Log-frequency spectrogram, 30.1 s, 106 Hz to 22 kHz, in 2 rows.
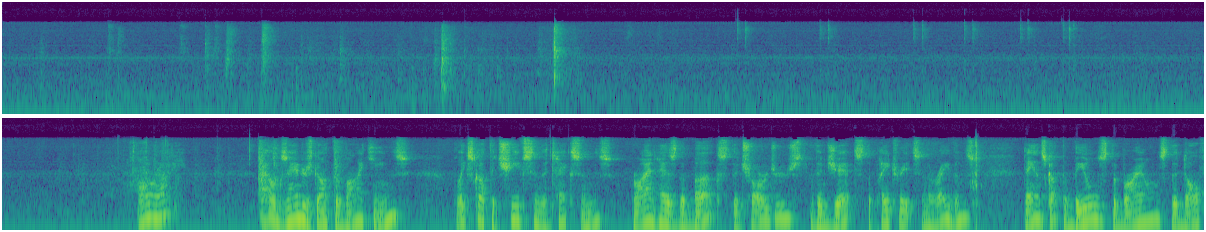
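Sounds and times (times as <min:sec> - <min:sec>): low electrical hum: 0:00.0 - 0:30.0
keyboard and mouse clicks: 0:11.4 - 0:13.5.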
